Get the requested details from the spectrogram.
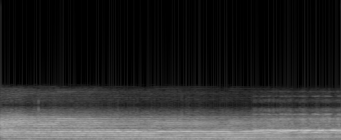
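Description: A telephone rings loudly in one unbroken, bright, metallic trill that carries steadily for several seconds with no pauses and no voices.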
